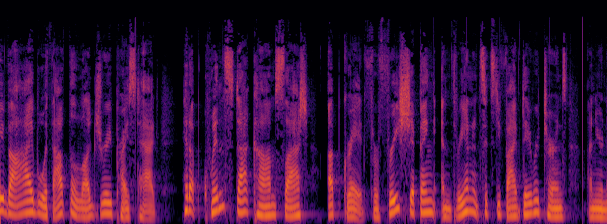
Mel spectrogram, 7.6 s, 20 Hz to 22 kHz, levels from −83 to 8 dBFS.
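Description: Speech carrying word clock ticks from 0.25 s to 7.49 s: sharp ticks of uneven strength at a steady rate of roughly five per second, about forty in all. The receiving device is running on its own clock rather than locking to the digital sender, drifting by something around 100 ppm, so a single sample is dropped or repeated each time the clocks slip. The steady spacing separates this from random clicks or crackle.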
